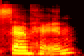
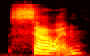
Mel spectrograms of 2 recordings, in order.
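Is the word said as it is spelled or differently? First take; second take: as spelled; differently. First: The word is said just as it is spelled. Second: The word is said unlike its spelling. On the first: The speaker calls it wrong. "I want to pronounce it Samhain because that's how it's how it looks" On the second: The speaker calls it right. "I think, is how it's pronounced"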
